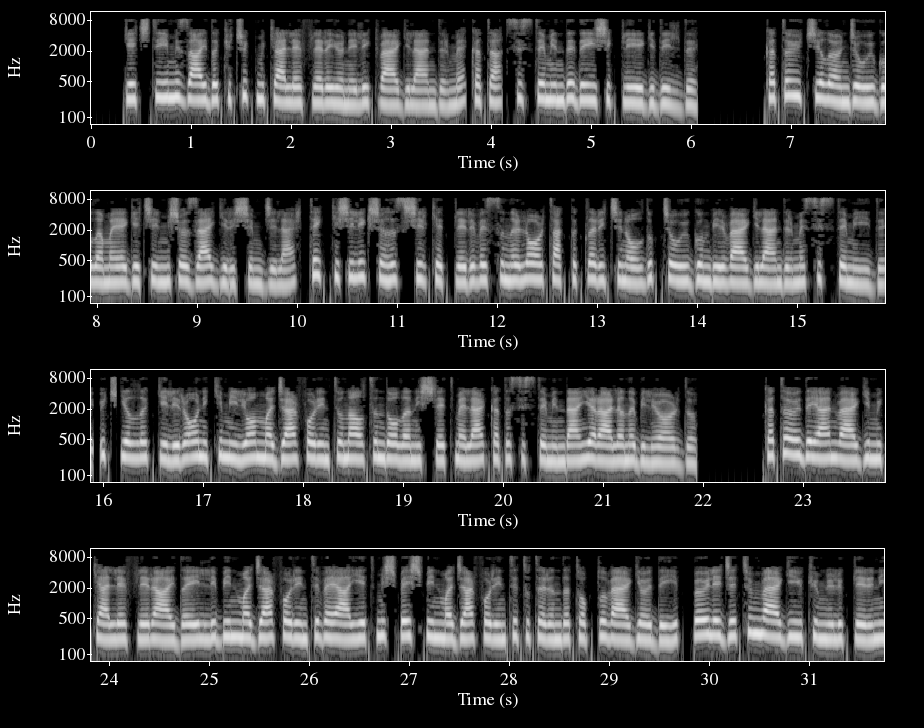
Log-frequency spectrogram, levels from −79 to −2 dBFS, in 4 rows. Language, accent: Turkish, native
